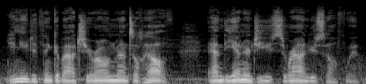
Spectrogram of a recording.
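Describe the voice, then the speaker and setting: Tender spiritual lover, low voice, intimate, earnest, soothing, audio soap opera. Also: male voice, fairly even intonation, quick pace, a little mellow, soft background music.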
